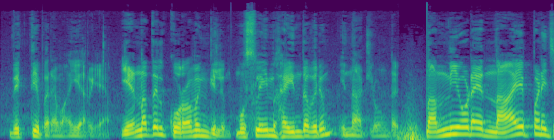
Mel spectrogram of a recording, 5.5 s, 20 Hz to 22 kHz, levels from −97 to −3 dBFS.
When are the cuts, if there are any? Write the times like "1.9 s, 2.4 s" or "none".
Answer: 1.0 s, 4.2 s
